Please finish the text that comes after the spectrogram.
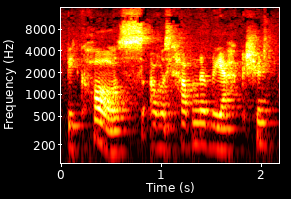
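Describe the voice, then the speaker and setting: A woman's voice: on the low side, steady tone, moderate pace, slight background noise, low-quality recording. A middle-aged woman chatting informally and ramblingly to camera as a lifestyle vlogger. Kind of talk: casual chatty vlog to camera. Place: at home.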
